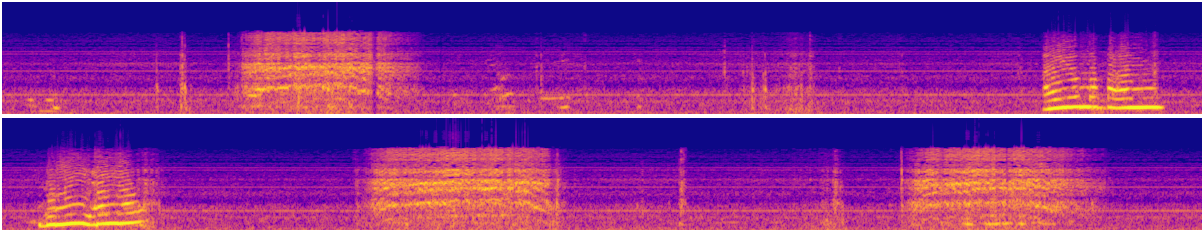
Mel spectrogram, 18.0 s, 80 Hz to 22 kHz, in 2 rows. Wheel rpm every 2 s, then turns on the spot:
0, 20, 0, 0, 0, 10, 70, 10, 60.
12-14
